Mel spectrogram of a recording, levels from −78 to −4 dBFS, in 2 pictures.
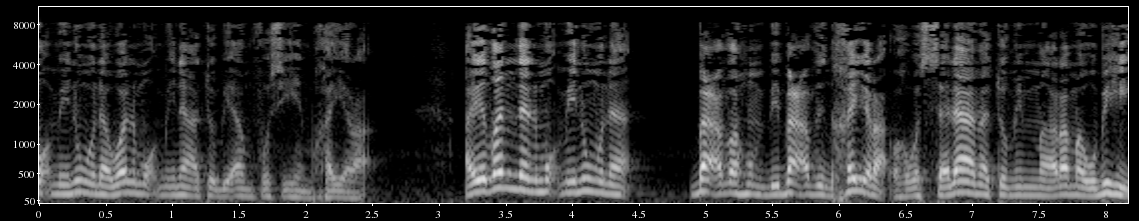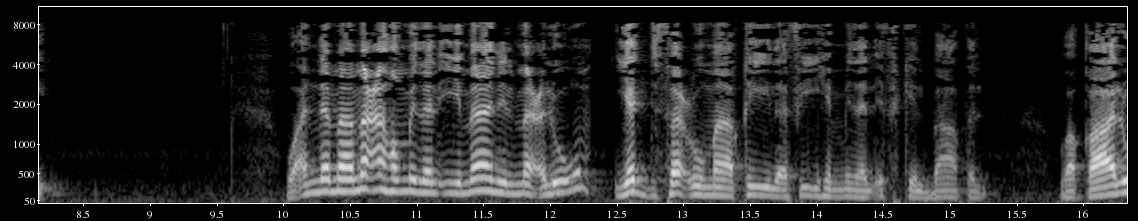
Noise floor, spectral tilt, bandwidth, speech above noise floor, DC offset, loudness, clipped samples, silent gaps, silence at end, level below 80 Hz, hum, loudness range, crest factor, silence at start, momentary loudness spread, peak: -63 dBFS; -4 dB/octave; 8.8 kHz; 38 dB; under 0.1%; -24 LUFS; under 0.1%; none; 0 s; -58 dBFS; none; 7 LU; 22 dB; 0 s; 14 LU; -4 dBFS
